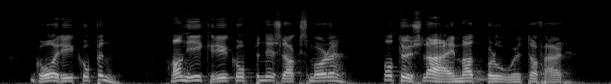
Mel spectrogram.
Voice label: "gå rykoppen", Numedalsmål

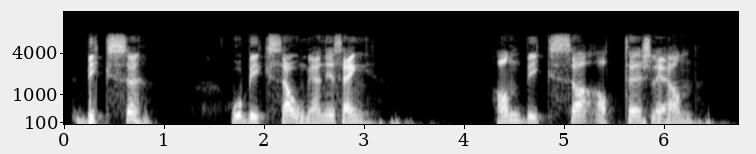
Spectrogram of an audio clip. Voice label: bikse, Numedalsmål; Ho biksa ongæn i seng. Han biksa atte slean

